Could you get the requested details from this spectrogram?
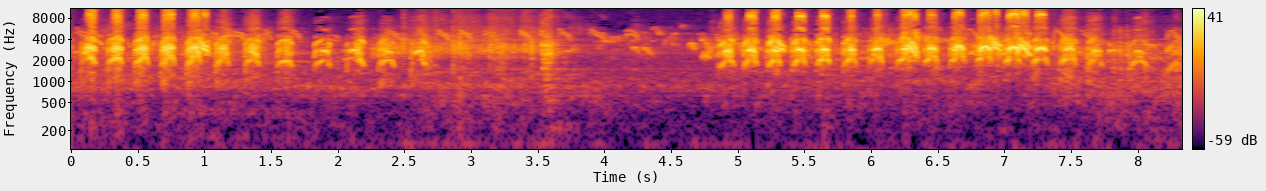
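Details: At a nest with a live fish, an Osprey gives loud, rhythmic high chirps in quick series, 13 July 2018, early morning; short pause in the middle, with sharp clicking or flapping sounds over some notes.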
